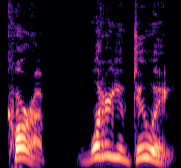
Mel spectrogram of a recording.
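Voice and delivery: high, loud burst of alarm; panicked outburst. A narrator's reading. Tenzin bursts out at Korra, panicked. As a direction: cry out in concern and panic. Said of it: "burst out in evident concern and panic".

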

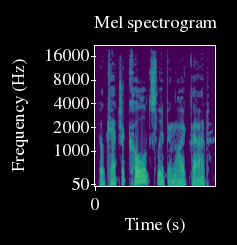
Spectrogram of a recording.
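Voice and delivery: soft, fond fussing; tender, quiet mock scolding; affectionate. A narrator's reading. Woman tucking a blanket round her sleeping partner, affectionately. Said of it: "she said affectionately".

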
